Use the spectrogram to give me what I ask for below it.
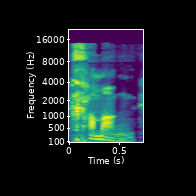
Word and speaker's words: Hmong: So it's been a while since I've seen the movie, but you know, he's really hostile to his Hmong. That's the correct way to pronounce it. Hmong.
